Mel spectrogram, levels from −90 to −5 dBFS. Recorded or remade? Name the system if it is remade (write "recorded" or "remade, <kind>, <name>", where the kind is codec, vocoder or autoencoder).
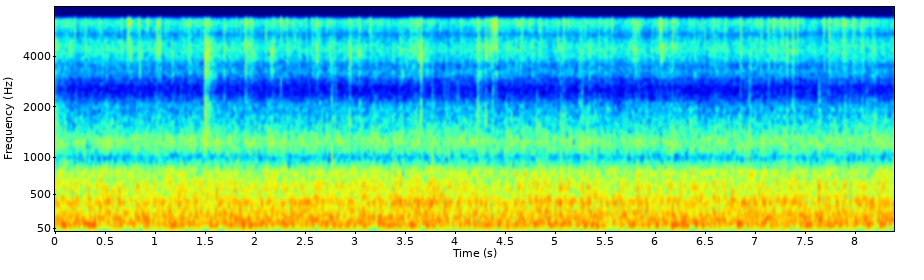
recorded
